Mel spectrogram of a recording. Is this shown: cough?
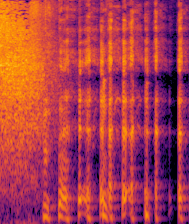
no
